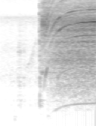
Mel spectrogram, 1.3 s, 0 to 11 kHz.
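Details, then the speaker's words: Carving micro motor after cleaning and replacing brushes, plugged back into controller at minimum setting, 45,000 rpm: fast spin-up to clean, steady high whine with no rattle or chatter; runs like new. "And that's 45,000 RPMs right there, guys. 45,000 RPMs."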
